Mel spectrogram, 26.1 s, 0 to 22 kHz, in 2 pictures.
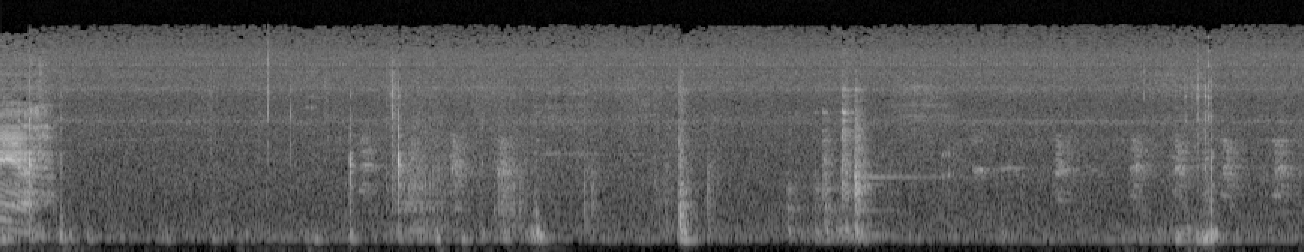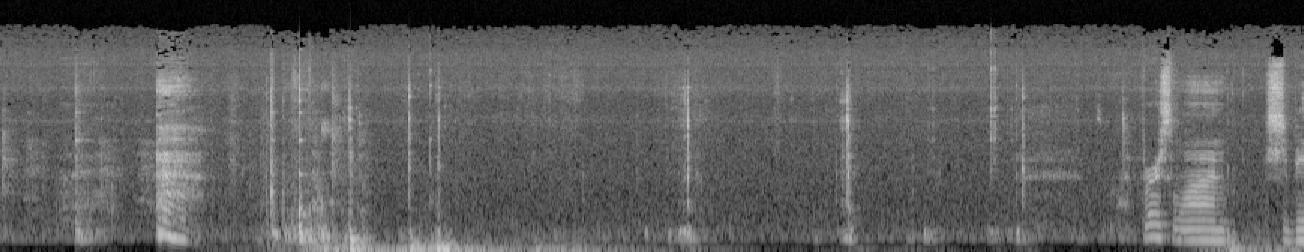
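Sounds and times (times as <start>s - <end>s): heavy metal thumps and rattles: 15.6s - 20.3s, 25.2s - 26.0s.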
